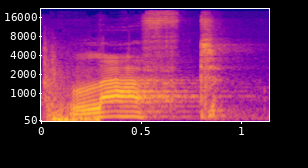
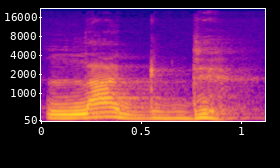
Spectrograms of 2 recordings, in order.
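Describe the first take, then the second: First: The middle consonant sounds like an f. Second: The middle consonant sounds like a hard g. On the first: The speaker calls it right. "ce G H, c'est F" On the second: The speaker calls it wrong. "Lagd, non"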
